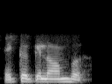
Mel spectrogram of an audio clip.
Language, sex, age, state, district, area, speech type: Sindhi, male, 18-30, Gujarat, Kutch, urban, conversation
